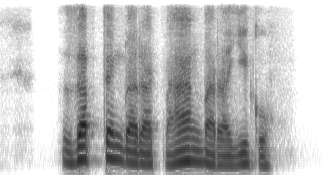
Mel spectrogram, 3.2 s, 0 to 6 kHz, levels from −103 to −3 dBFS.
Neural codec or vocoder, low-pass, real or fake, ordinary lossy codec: codec, 16 kHz, 0.8 kbps, ZipCodec; 5.4 kHz; fake; AAC, 48 kbps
